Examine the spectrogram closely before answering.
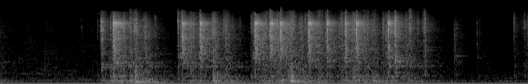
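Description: A rooster crows loudly.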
